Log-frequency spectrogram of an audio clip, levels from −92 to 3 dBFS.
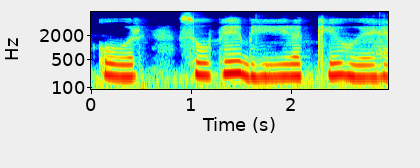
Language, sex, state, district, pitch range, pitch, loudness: Hindi, female, Uttar Pradesh, Saharanpur, 185-205 Hz, 190 Hz, -14 LUFS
